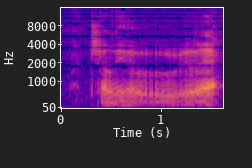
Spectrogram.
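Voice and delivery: Monticello whispered slowly under the breath; whispered to herself. Shown as a demonstration. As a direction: Monticello muttered slowly, almost silent. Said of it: "One of you all can correct me on that".

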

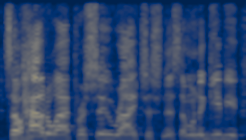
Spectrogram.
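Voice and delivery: loud, rousing pulpit preaching; Southern Baptist preacher. Real, not acted. Pastor rousing the congregation with booming Southern Baptist preaching. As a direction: preach it out full force like a revival preacher. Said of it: "I turned into a Southern Baptist preacher".

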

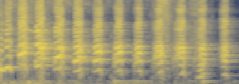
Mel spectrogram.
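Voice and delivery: high-pitched cackle; long, high burst of laughing; real laughter. Real, not acted. Podcaster cracking up at the cocky contestant story, laughing.

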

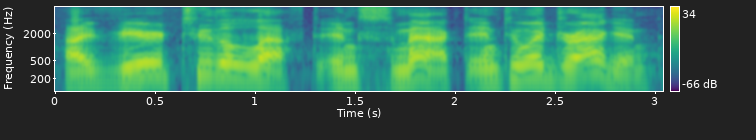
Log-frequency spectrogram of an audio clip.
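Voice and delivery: put-on lively storybook read-aloud for little kids; reading to children. A narrator's reading. Firefighter reading a picture book to kids at story time, lively read-aloud. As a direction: read it out bright and clear for the children.

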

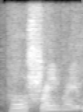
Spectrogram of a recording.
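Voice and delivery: usual speaking voice

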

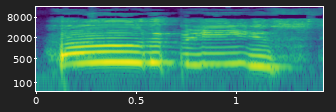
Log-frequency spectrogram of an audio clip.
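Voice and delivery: very high, loud, long-drawn scoff; reckless cry. A narrator's reading. King dismisses the danger, crying recklessly. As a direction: cry it out with giddy abandon. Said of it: "he cried recklessly".

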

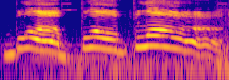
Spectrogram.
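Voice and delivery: high, loud vampire "blah"; hammed-up Dracula-style bleating; mean vampire. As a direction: cry out like a comic vampire. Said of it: "I can also do a mean vampire".

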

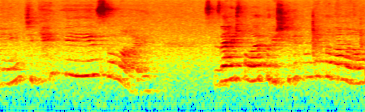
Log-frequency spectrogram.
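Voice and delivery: high-pitched feigned shock; cheeky, high-voiced protest; mock innocence. Daughter teases threatening mother.

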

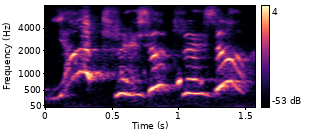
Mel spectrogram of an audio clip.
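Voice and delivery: high, squeaky thrilled duckling; duckling thrilled about the treasure; excited. A narrator's reading. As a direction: bounce with excitement over treasure. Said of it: "Ducky is very excited".

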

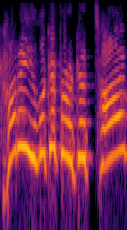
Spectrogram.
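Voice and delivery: high, loud put-on come-on; imitated high-pitched hustler; street solicitor. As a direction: call out a proposition on the street. Street people propositioning him.

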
